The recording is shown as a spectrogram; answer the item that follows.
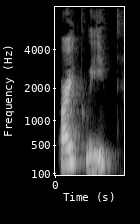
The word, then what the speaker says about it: Berkeley: A conversation that would make the great philosopher after which Berkeley is named, curiously actually pronounced George Berkeley, very proud.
